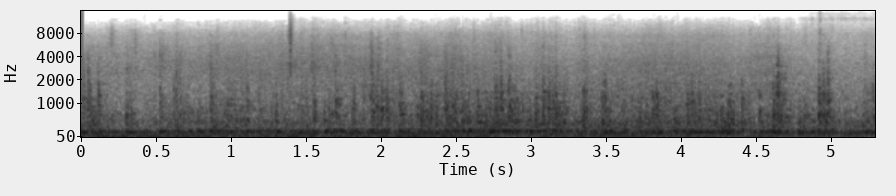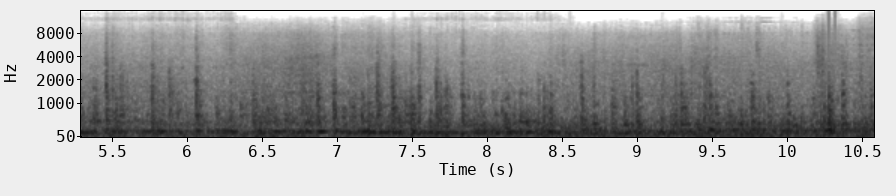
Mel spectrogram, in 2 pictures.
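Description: Wind buffeting the microphone: a loud, steady low rumble broken by frequent crackles.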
